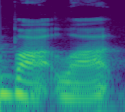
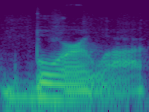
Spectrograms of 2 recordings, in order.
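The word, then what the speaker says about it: Borlock: read as a hobby leo botlock connect collects porcupine neckties leo borlaug sorry i mispronounced his name several days later coming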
